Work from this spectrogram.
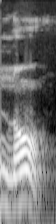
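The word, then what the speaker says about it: know: पूछेंगे हाउ डू यू नो मी हाउ डू यू नो मी हाउ डू यू नो मी यहां जो नो है के एन ओ डब् यहां के साइलेंट वर्ड है इसको नो ही बोलना है हाउ डू यू नो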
